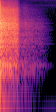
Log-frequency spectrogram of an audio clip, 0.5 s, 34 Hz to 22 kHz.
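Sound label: snare drum, Drum & Bass, 155 BPM; Ueberschall; Drum & Bass Resonance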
